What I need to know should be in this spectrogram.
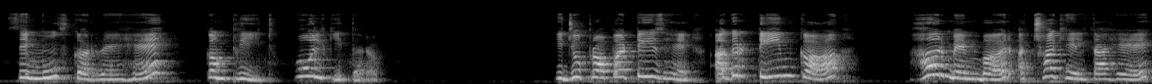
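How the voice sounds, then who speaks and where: A woman teaching philosophy, reading definitions slowly and explaining them more quickly in casual asides. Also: high-pitched, fairly bright tone, roomy sound. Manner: slow, deliberate reading of English definitions, quicker Hindi explanations. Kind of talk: explanatory lecture mixing Hindi and English.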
